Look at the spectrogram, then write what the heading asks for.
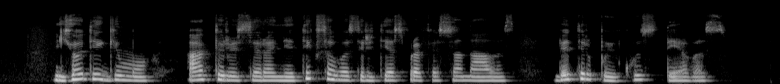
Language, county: Lithuanian, Vilnius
